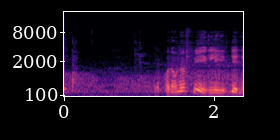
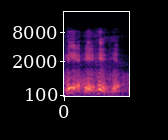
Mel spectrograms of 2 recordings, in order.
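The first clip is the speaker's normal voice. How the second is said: quick, higher-pitched repeated offer; hurried parent; 4 semitones higher than usual. Acted. Parent answering a hungry child, hurried voice. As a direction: hand it over to shut them up. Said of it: "You're like".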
